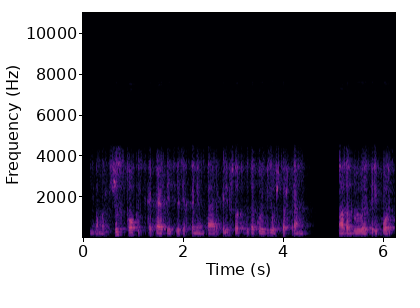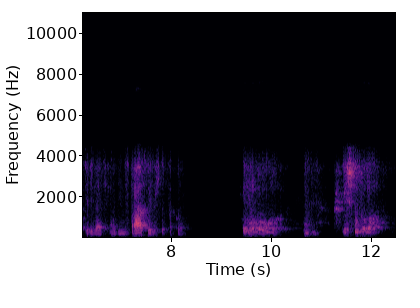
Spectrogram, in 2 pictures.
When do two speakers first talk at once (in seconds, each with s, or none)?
none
